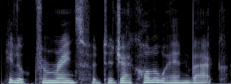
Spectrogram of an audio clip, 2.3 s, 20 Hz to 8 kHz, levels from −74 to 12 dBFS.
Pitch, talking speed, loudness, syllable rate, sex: 180 Hz, 235 wpm, -16 LUFS, 5.9 syllables/s, female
